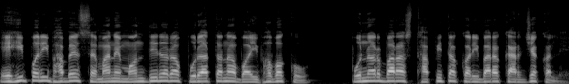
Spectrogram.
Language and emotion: Odia, neutral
